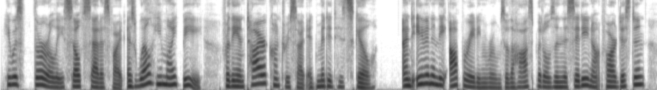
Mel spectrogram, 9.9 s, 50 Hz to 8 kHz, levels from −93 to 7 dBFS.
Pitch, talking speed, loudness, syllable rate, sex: 190 Hz, 195 wpm, -18 LUFS, 5.8 syllables/s, female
